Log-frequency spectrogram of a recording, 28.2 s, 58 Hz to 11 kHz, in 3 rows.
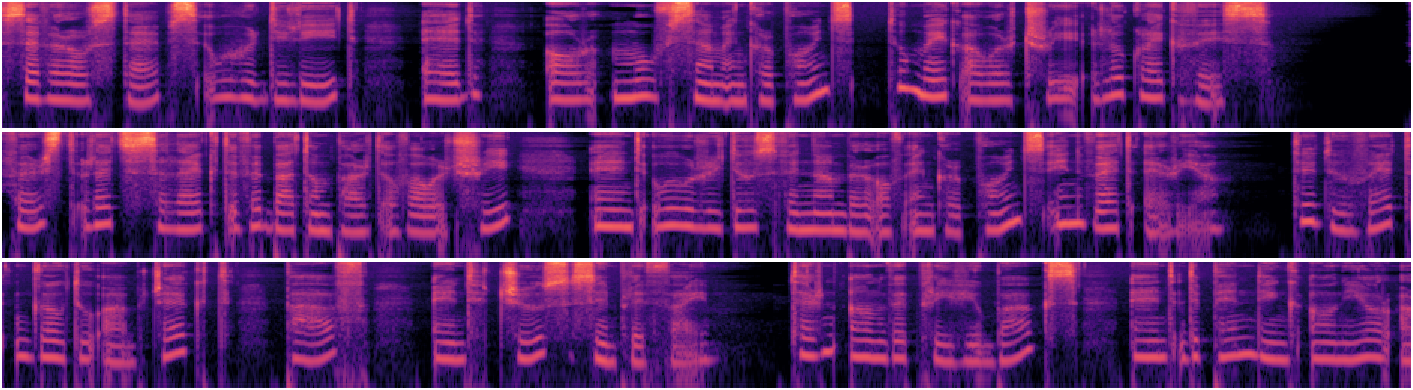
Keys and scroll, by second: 10.3 a.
